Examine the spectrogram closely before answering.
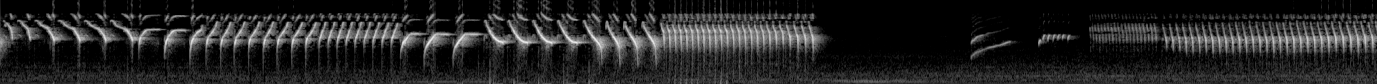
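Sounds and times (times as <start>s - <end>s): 
canary chirping and trilling: 0.0s - 8.3s, 9.7s - 13.7s.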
